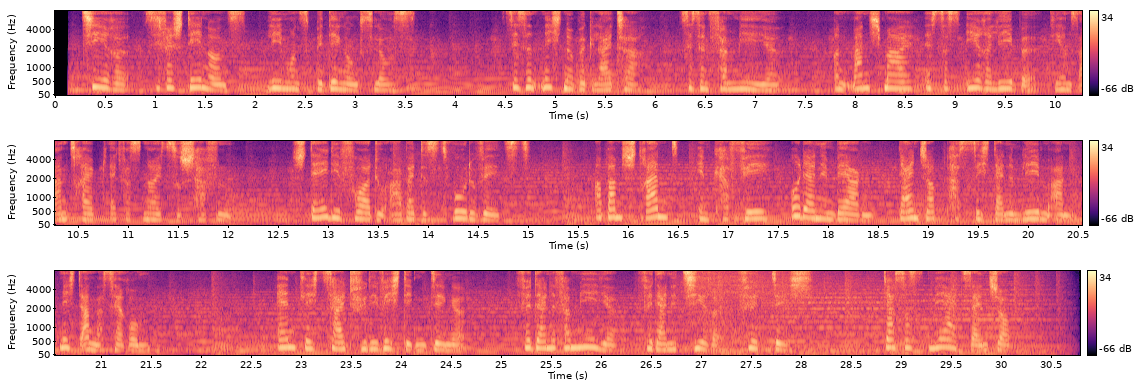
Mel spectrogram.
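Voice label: German, female, pet spot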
